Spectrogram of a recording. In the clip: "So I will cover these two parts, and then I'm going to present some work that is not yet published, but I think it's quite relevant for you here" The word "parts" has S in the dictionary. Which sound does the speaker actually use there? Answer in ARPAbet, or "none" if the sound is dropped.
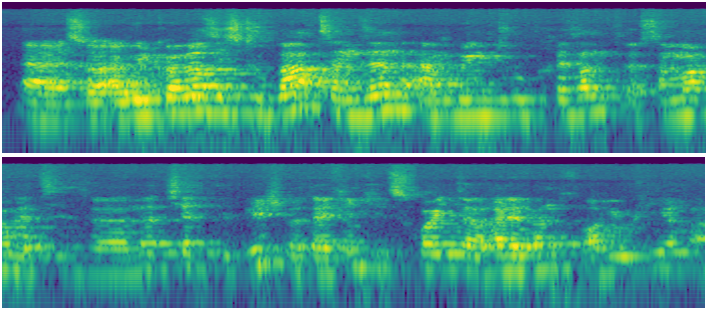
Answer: S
